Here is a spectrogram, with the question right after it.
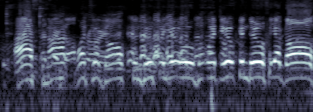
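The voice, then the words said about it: JFK impression. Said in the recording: “some JFK impressions ... Still pretty good ... probably as good as mine”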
